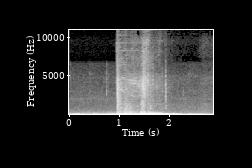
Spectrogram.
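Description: A bowstring twangs as an arrow is shot.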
